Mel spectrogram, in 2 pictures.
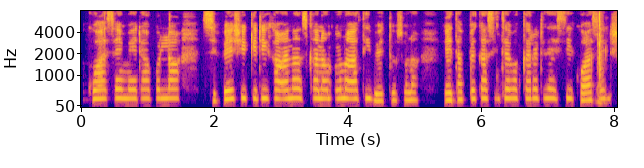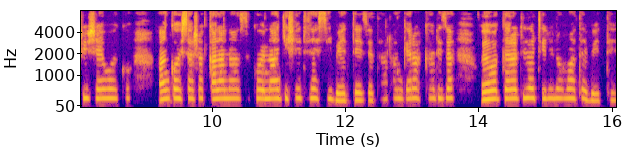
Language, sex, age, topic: Gamo, female, 18-24, government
